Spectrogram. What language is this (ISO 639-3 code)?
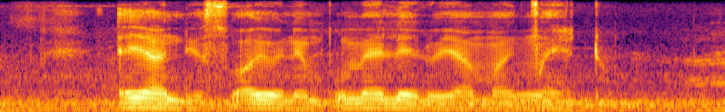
xho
